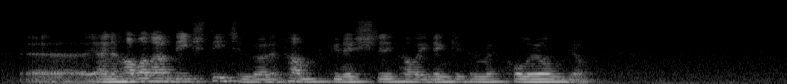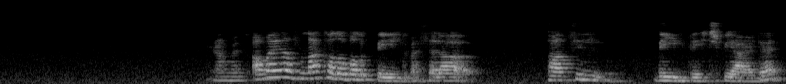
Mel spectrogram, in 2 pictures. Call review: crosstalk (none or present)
none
